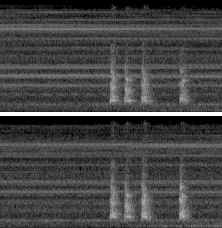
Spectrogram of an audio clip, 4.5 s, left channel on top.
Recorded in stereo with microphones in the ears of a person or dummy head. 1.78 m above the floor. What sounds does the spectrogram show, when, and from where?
2.2 s a dog barking: centre (ahead or behind), 1.6 m; by 3.8 s 25° right (ahead or behind), 1.5 m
